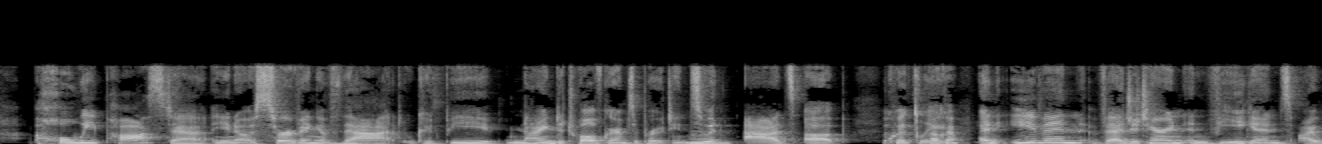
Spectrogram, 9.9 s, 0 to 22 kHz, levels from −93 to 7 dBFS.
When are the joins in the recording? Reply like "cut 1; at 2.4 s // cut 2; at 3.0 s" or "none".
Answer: cut 1; at 6.6 s // cut 2; at 7.3 s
